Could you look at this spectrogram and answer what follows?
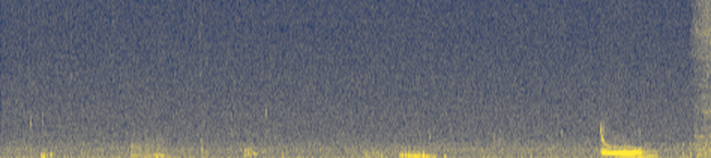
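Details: Just after a snack of ribs: repeated low gurgling and bubbling from the belly, some brief, some drawn out, with a louder rumble near the end: ordinary post-meal stomach rumbling (borborygmi).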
